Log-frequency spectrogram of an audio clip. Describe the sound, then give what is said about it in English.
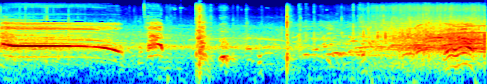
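Hundreds of Pakistani spectators shout and cheer loudly at the daily flag-lowering ceremony at dusk at the Wagah crossing on the Pakistan-India border, with a sustained high-pitched yell at the start, a few sharp bangs in between, and the roar swelling again toward the end. “This daily ritual draws hundreds of Pakistani spectators on their side of the border, shouting at hundreds of Indians crammed into bleachers on their side.”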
